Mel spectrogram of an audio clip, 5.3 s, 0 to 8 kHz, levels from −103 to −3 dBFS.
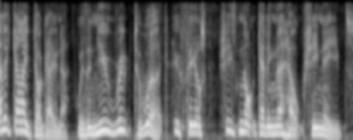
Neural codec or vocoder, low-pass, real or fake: none; 7.2 kHz; real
